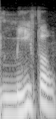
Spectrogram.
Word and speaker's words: Mifa: things i mean these mifo watch bands it's pronounced mifa right m-i-f-a-a sure let's go with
